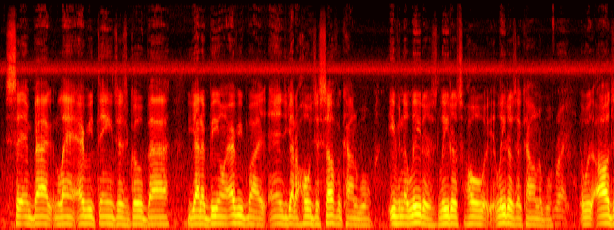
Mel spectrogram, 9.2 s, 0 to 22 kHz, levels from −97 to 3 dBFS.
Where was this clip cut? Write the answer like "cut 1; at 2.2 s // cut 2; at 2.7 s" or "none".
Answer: cut 1; at 2.7 s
